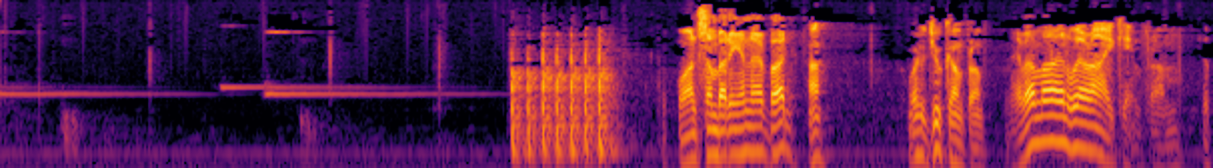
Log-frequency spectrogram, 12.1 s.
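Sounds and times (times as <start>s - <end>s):
low steady hum: 0.0s - 12.1s
electric doorbell ringing inside a house: 2.2s - 4.0s
speech: 6.8s - 8.3s, 9.1s - 12.1s.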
